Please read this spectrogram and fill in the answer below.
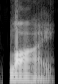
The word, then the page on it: lye: American English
